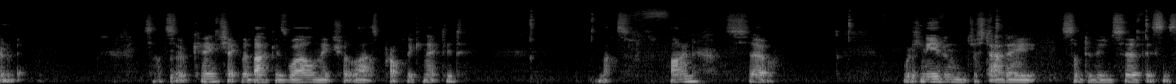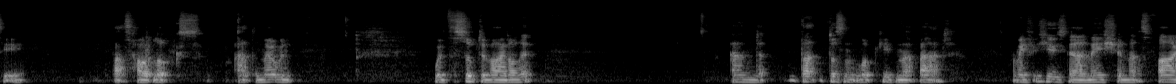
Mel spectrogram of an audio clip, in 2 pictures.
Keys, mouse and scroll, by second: 0.0-0.8 scroll down 13, 0.8-1.9 scroll up 3, 2.2 middle click, 5.5-6.1 scroll down 4, 5.9 middle click, 7.3 middle click, 10.0 click, 14.2 middle click.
